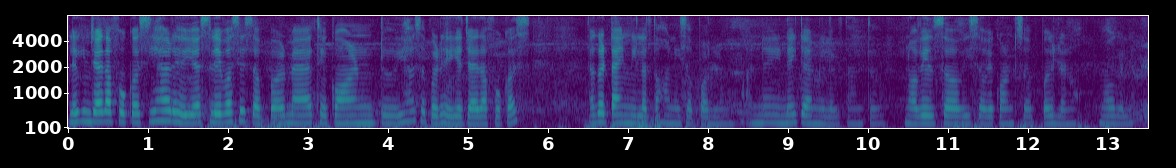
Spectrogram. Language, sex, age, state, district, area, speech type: Maithili, female, 18-30, Bihar, Madhubani, rural, spontaneous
